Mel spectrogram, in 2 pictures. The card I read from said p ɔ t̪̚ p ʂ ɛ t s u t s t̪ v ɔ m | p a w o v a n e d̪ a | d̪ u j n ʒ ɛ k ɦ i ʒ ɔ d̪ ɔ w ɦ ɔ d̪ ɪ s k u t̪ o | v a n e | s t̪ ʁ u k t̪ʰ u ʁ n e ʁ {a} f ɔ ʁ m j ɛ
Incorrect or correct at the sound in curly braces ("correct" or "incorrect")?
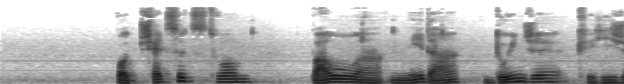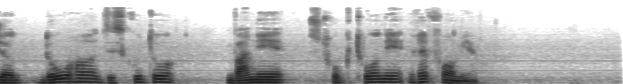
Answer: incorrect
